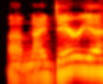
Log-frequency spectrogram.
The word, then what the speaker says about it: Cnidaria: section day called Nigeria Nigeria has a silent sea in front of it so just get rid of that sea and pronounce the word Nigeria actually there's a little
